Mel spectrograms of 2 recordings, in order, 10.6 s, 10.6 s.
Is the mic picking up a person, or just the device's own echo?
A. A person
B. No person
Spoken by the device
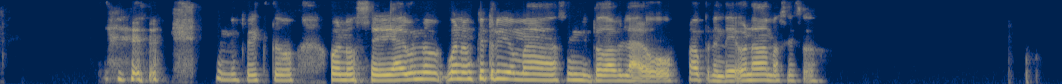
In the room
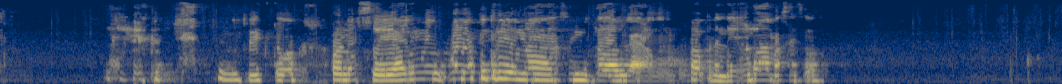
B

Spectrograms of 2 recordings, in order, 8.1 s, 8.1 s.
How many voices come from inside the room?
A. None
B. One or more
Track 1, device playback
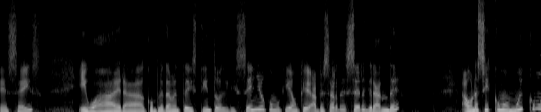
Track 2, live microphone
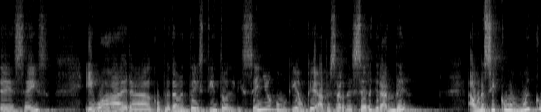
A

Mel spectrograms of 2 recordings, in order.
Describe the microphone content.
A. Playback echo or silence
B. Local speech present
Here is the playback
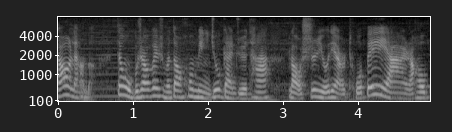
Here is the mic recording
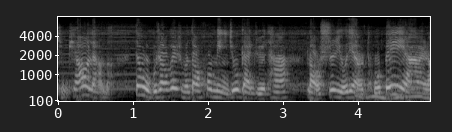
B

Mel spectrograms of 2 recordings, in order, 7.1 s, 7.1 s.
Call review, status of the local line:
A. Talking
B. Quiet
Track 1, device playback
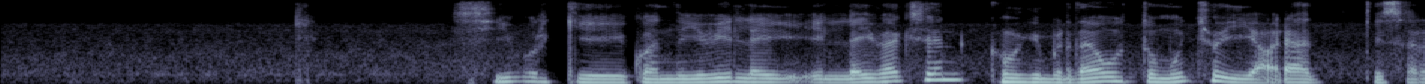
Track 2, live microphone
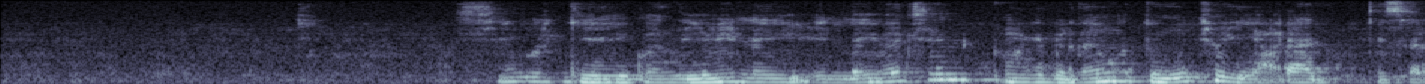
B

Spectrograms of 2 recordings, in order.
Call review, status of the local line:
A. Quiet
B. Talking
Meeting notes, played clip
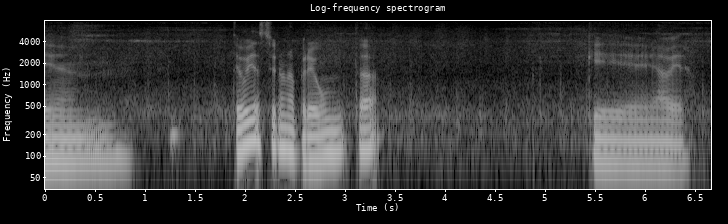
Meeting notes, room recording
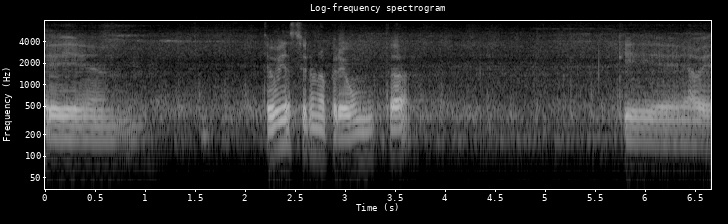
A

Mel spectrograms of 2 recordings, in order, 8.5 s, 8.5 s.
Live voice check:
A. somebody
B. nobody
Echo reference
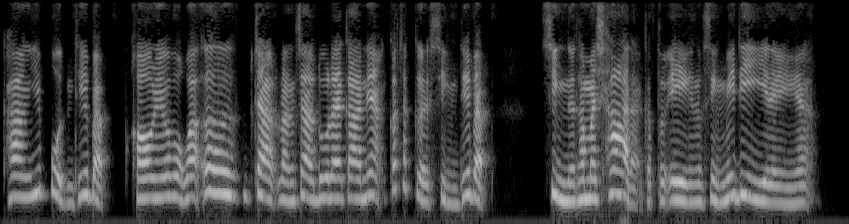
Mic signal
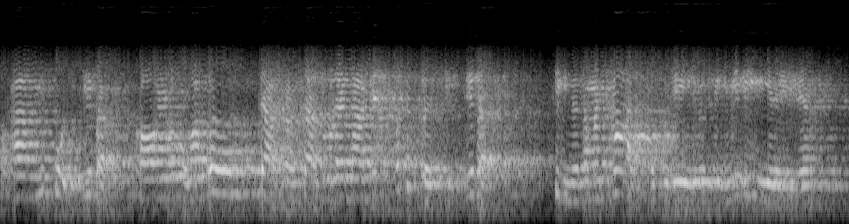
B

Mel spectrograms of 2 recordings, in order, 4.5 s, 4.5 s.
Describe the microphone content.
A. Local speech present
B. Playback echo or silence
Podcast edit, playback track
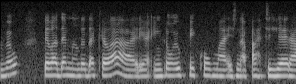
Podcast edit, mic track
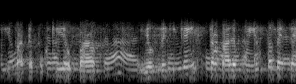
A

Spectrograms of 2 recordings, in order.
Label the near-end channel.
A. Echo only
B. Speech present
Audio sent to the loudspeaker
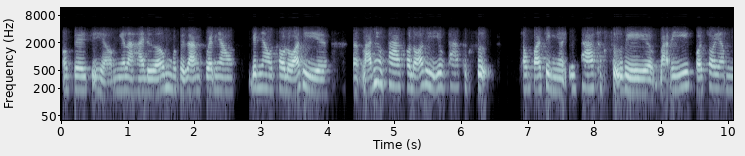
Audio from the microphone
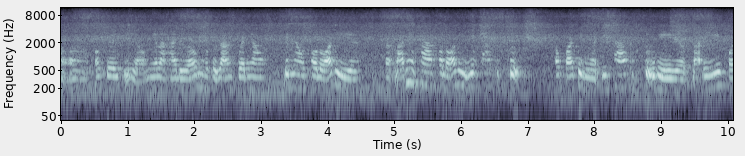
A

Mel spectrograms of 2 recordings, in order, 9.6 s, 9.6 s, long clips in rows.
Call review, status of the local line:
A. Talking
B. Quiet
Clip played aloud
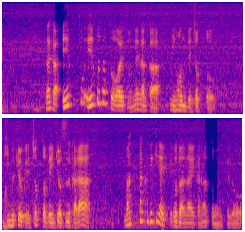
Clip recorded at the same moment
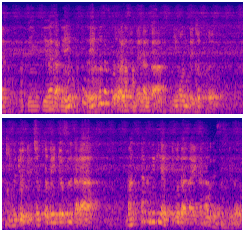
A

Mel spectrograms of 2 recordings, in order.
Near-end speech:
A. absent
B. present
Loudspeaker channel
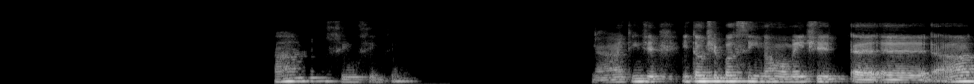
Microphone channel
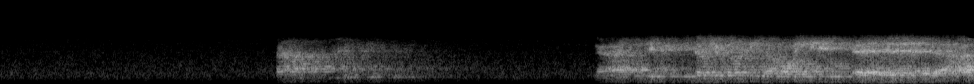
A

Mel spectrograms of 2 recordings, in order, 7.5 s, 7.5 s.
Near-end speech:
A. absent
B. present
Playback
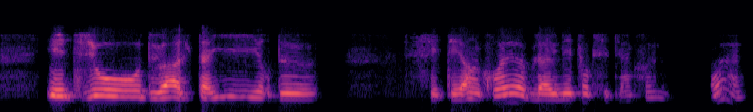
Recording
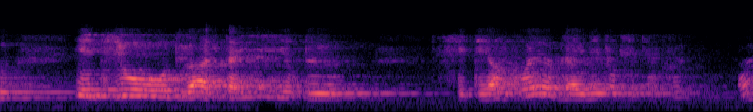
A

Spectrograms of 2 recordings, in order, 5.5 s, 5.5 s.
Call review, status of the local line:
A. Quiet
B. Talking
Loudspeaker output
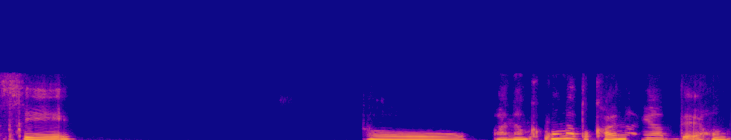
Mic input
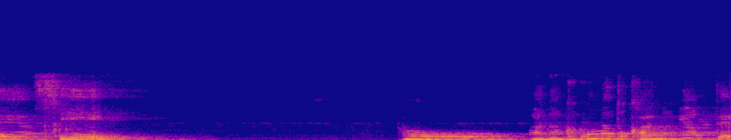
A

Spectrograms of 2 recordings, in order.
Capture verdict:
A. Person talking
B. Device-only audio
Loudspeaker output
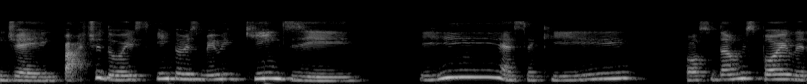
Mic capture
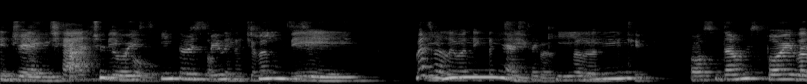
A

